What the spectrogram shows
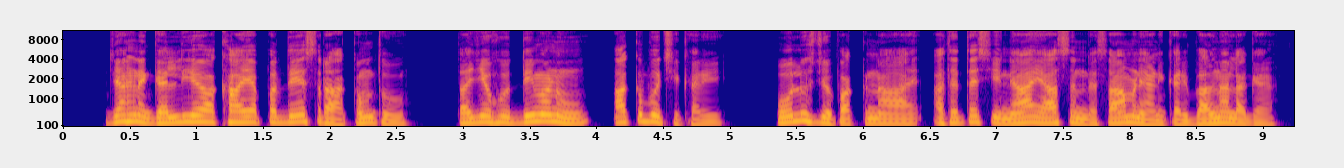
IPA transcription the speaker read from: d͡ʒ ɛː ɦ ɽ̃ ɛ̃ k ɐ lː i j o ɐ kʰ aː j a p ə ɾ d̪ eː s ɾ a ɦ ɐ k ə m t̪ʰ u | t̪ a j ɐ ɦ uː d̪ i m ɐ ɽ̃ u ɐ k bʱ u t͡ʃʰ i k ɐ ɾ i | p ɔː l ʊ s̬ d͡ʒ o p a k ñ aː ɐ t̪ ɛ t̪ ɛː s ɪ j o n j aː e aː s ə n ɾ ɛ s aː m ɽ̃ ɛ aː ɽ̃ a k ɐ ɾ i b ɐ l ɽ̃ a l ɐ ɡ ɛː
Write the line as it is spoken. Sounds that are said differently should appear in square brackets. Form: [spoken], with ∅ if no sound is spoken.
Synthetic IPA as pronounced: d͡ʒ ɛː ɦ ɽ̃ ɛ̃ [ɡ] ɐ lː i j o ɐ kʰ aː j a p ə ɾ d̪ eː s ɾ a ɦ ɐ k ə m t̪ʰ u | t̪ a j ɐ ɦ uː d̪ i m ɐ ɽ̃ u ɐ k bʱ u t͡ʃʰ i k ɐ ɾ i | p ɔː l ʊ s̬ d͡ʒ o p [ɐ] k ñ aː ɐ t̪ ɛ t̪ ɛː s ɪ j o n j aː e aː s ə n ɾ ɛ s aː m ɽ̃ ɛ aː ɽ̃ [i] k ɐ ɾ i b ɐ l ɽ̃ a l ɐ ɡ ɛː

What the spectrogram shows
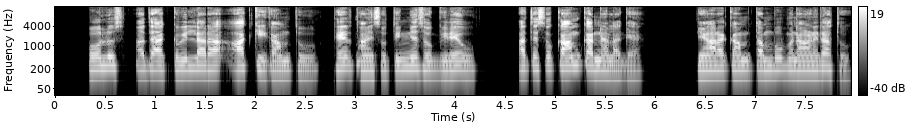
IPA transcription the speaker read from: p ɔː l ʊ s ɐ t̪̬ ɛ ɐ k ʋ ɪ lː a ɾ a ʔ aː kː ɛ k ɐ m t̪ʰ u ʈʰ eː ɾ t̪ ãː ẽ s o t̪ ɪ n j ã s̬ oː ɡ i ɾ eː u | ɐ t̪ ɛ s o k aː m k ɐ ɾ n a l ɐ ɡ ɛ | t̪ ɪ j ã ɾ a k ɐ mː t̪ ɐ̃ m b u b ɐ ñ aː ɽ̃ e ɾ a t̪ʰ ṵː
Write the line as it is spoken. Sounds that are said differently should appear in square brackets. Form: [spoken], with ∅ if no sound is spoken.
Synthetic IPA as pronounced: p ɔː l ʊ s ɐ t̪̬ ɛ ɐ k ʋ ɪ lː a ɾ a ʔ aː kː [i] k ɐ m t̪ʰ u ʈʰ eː ɾ t̪ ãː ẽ s o t̪ ɪ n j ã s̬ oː ɡ i ɾ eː u | ɐ t̪ ɛ s o k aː m k ɐ ɾ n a l ɐ ɡ ɛ | t̪ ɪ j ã ɾ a k ɐ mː t̪ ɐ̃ m b u b ɐ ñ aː ɽ̃ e ɾ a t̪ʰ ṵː

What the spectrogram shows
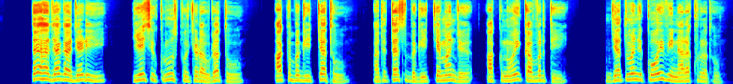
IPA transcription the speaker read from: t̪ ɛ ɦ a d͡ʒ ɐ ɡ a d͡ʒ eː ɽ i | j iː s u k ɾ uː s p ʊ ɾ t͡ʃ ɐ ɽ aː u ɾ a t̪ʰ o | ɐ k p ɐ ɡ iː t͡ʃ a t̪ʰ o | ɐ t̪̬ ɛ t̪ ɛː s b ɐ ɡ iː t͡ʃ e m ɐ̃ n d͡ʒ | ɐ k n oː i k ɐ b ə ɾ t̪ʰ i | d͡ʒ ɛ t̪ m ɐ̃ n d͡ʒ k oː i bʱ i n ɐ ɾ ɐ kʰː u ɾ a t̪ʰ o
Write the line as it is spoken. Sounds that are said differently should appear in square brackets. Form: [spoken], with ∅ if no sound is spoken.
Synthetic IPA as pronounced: t̪ [ɛː] ɦ a d͡ʒ ɐ ɡ a d͡ʒ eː ɽ i | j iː s u k ɾ uː s p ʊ ɾ t͡ʃ ɐ ɽ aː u ɾ a t̪ʰ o | ɐ k [b] ɐ ɡ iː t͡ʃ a t̪ʰ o | ɐ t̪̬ ɛ t̪ ɛː s b ɐ ɡ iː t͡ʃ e m ɐ̃ n d͡ʒ | ɐ k n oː i k ɐ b ə ɾ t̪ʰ i | d͡ʒ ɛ t̪ m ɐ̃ n d͡ʒ k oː i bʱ i n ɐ ɾ ɐ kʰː u ɾ a t̪ʰ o

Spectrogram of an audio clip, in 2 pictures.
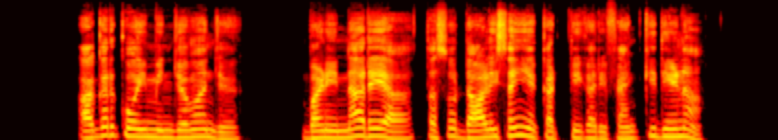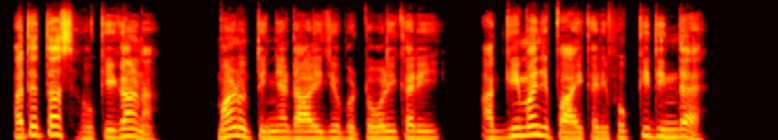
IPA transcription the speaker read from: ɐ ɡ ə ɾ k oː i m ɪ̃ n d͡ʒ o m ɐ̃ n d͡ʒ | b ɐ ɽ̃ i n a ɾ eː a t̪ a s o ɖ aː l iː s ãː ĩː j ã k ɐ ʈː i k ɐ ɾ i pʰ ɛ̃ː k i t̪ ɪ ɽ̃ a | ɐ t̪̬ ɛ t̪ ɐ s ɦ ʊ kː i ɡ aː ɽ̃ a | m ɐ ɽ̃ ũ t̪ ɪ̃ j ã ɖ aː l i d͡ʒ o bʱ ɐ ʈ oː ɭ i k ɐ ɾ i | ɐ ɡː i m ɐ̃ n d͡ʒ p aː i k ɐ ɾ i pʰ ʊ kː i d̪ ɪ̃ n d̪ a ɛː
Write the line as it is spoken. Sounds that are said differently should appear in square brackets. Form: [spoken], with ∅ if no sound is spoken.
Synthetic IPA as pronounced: ɐ ɡ ə ɾ k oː i m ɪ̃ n d͡ʒ o m ɐ̃ n d͡ʒ | b ɐ ɽ̃ i n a ɾ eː a t̪ a s o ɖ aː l [i] s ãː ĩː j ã k ɐ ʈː i k ɐ ɾ i pʰ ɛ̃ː k i [d̪] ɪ ɽ̃ a | ɐ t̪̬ ɛ t̪ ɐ s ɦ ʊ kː i ɡ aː ɽ̃ a | m ɐ ɽ̃ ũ t̪ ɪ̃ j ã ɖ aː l i d͡ʒ o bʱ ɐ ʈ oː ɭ i k ɐ ɾ i | ɐ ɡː i m ɐ̃ n d͡ʒ p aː i k ɐ ɾ i pʰ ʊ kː i d̪ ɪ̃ n d̪ a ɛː

